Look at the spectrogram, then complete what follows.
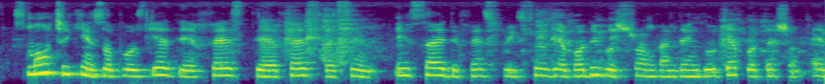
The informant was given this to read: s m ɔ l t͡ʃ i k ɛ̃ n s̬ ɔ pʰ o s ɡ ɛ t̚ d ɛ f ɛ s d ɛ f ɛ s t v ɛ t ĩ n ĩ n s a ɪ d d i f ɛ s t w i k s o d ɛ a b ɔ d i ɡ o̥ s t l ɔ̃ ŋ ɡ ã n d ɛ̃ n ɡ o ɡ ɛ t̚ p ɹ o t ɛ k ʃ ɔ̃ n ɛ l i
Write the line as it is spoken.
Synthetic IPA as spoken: s m ɔ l t͡ʃ i k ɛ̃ n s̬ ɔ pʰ o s ɡ ɛ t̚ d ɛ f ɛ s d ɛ f ɛ s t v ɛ s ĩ n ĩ n s a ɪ d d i f ɛ s t w i k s o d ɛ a b ɔ d i ɡ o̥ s t ɹ ɔ̃ ŋ ɡ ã n d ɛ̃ n ɡ o ɡ ɛ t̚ p ɹ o t ɛ k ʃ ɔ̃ n ɛ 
